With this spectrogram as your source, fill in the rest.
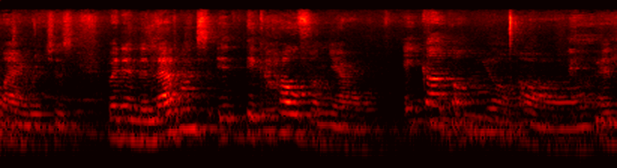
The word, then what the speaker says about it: ik hou van jou: I can say it in different languages, but in the Netherlands, ik hou van jou.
